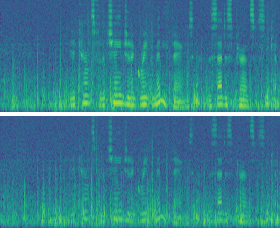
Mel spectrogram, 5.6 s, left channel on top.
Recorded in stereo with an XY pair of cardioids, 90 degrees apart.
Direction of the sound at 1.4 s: 70° left.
